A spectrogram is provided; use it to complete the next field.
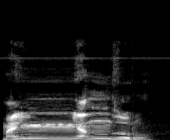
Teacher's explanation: এখানে নুন এবং ইয়া প্রায় কাছাকাছি উচ্চারিত হয়, এটাকেই বলা হয় মুতাকারিবাইন।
